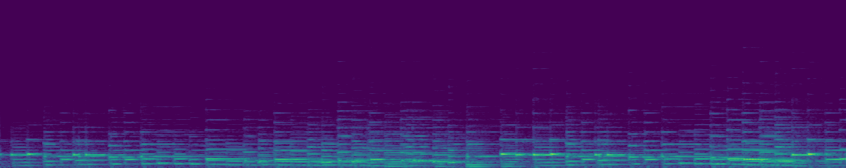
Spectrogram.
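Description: Piano playing the G minor opening section of a short keyboard piece in simple binary form: a melody over a steady line of even bass notes.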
